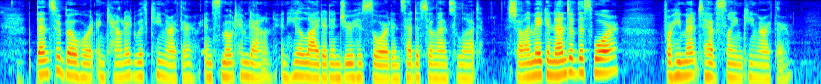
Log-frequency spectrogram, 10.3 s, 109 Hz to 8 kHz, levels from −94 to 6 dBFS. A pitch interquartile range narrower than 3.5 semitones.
Yes: narrow, 2.4 semitones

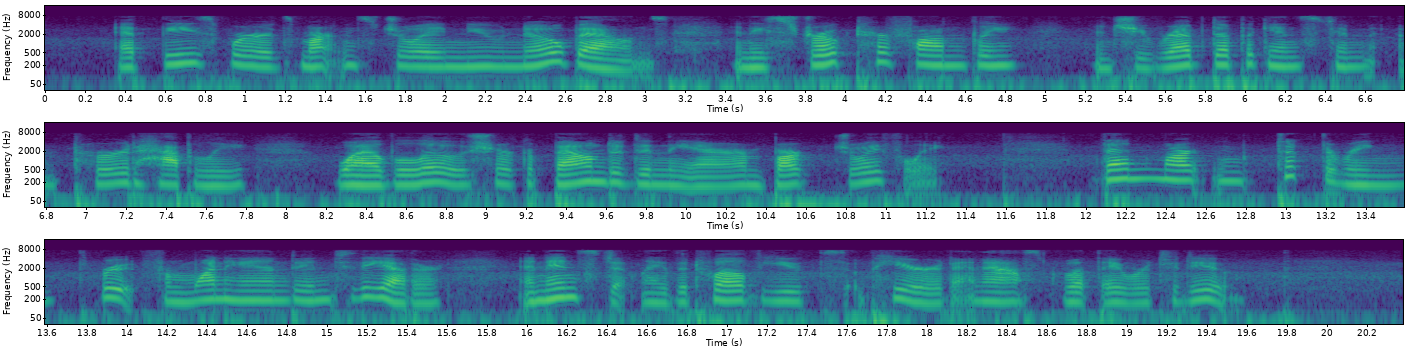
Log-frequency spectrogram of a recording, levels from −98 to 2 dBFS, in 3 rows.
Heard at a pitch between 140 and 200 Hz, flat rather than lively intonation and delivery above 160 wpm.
No: medium, 185 Hz; average, 3.3 semitones; average, 175 wpm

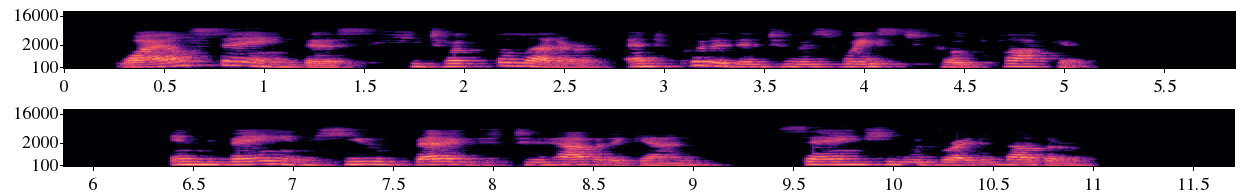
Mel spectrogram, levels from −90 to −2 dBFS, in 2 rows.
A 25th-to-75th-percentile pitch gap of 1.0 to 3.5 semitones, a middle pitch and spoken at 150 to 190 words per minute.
No: average, 3.2 semitones; medium, 180 Hz; average, 140 wpm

